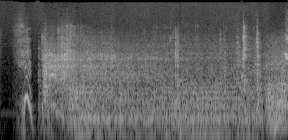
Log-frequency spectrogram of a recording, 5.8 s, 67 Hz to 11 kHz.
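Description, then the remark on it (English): The big V8 engine of an International Scout cranks briefly, catches, and roars to life, then holds a loud, rumbling idle with slight surges of revving, with no voices. “If you were an international scout, you'd have a big V8 engine and leave the other guys in your dust.”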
